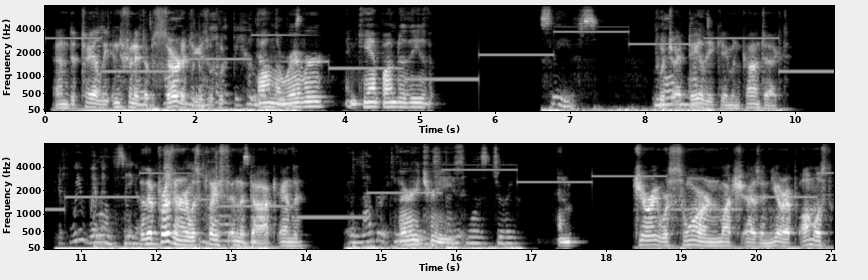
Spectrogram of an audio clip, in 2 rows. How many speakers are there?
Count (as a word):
four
